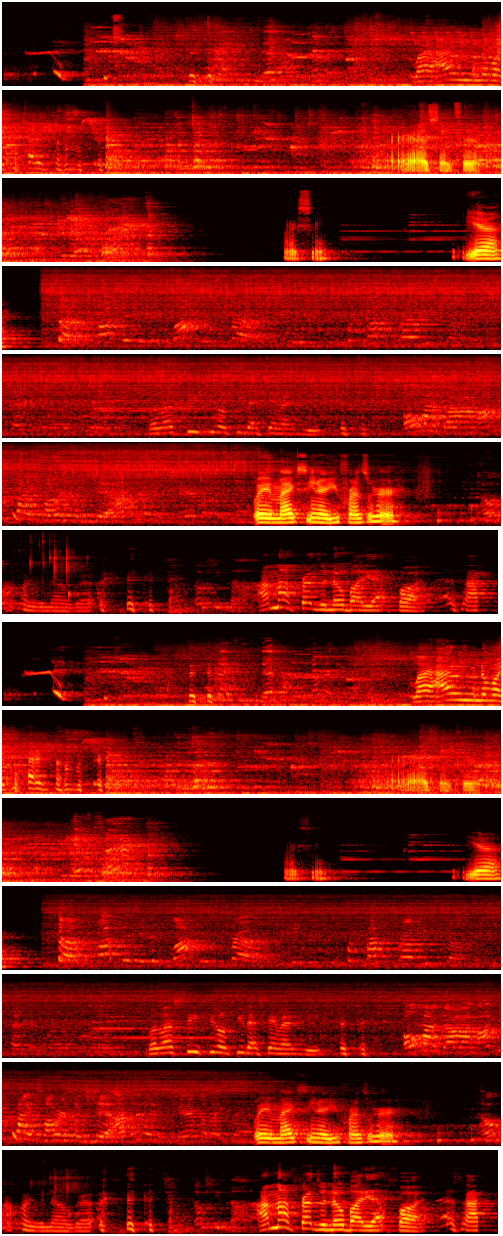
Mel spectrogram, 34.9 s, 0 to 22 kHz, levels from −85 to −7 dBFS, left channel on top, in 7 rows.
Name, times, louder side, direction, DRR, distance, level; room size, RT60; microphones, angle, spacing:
voice 1, 0.2-0.8 1.9-2.0 4.1-6.0 21.4-23.6 30.0-31.5 32.4-34.7, right 6 dB, 55° right, 0.3 m, -40 dB
sound 1, 0.8-11.5, left 1 dB, 35° left, 3.4 m, -44 dB
voice 2, 1.8-4.0 6.3-7.2 10.6-11.4 15.5-21.1 23.7-27.5 29.7-30.0 31.5-32.4, right 2 dB, 80° right, 3.2 m, -47 dB
voice 3, 8.9-9.8 12.8-13.2 14.6-15.0 27.5-28.9, left 6 dB, 70° left, 0.3 m, -29 dB
sound 2, 13.3-16.2 20.8-22.1, right 1 dB, 5° right, 2.4 m, -60 dB
Water tap faucet / Sink (filling or washing), 15.3-32.8, left 8 dB, 85° left, 1.2 m, -48 dB
23.5 x 12.0 x 2.4 m
head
